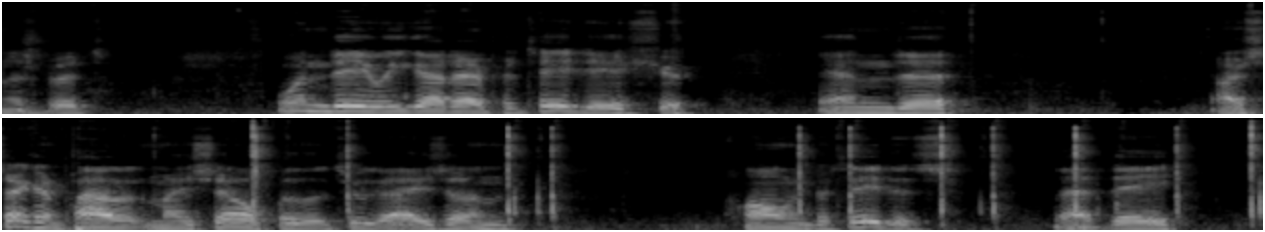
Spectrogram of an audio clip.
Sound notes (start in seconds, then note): none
